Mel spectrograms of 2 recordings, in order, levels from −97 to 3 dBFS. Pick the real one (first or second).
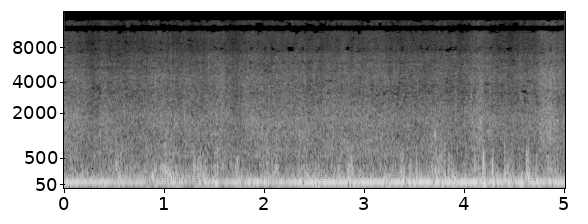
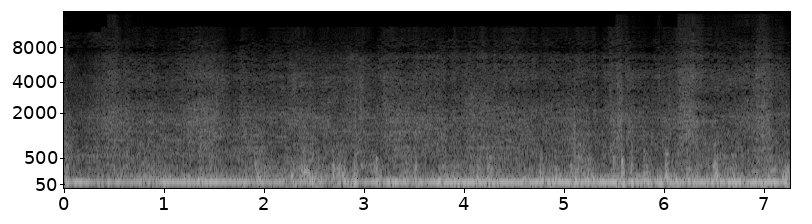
first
